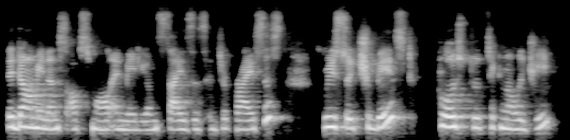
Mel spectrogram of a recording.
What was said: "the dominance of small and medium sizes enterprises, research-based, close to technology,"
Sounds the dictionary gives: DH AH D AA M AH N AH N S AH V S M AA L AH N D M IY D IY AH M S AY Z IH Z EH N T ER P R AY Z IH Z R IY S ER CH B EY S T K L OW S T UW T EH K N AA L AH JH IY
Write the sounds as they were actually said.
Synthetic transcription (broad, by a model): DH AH D AA M AH N AH N S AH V S M AA L AH N D M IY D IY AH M S AY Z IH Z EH N T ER P R AY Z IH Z R IY S ER CH B EY S T K L OW S T UW T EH K N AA L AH JH IY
